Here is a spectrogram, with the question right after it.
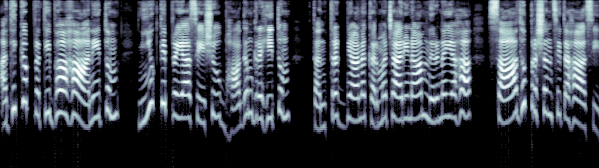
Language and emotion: Sanskrit, happy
